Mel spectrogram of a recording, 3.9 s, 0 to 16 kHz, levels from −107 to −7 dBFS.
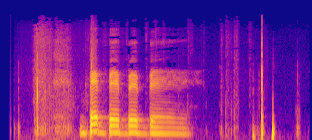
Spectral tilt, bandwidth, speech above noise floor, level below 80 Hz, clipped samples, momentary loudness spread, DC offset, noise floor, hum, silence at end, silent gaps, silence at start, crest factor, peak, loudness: -7 dB/octave; 10.5 kHz; 31 dB; -38 dBFS; under 0.1%; 19 LU; under 0.1%; -51 dBFS; none; 0.45 s; none; 0.45 s; 20 dB; -2 dBFS; -21 LUFS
